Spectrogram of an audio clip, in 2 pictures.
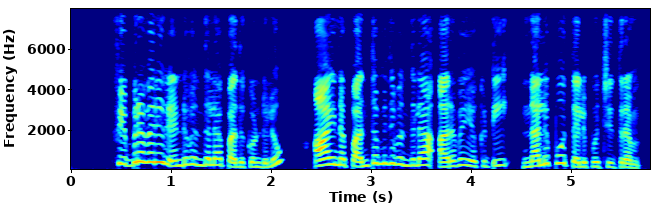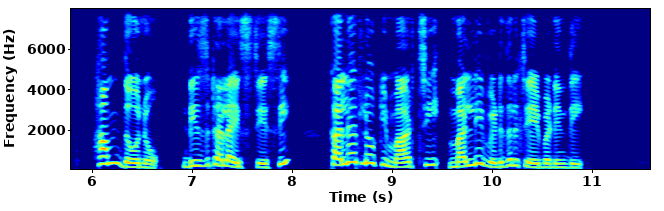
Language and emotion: Telugu, neutral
